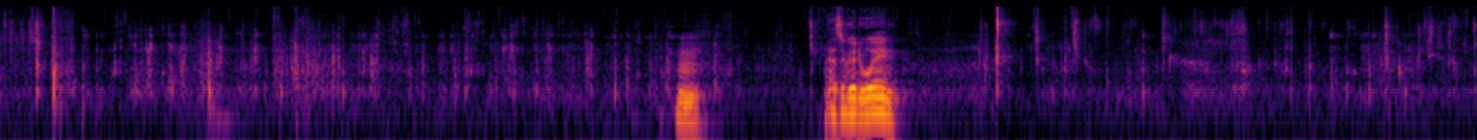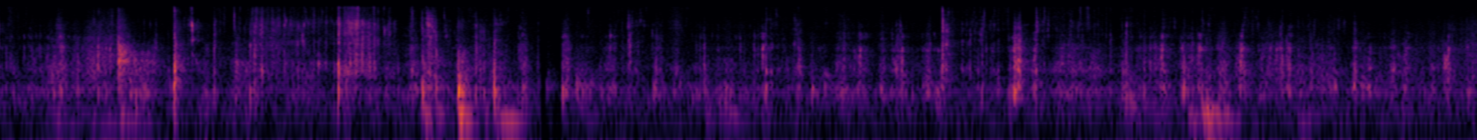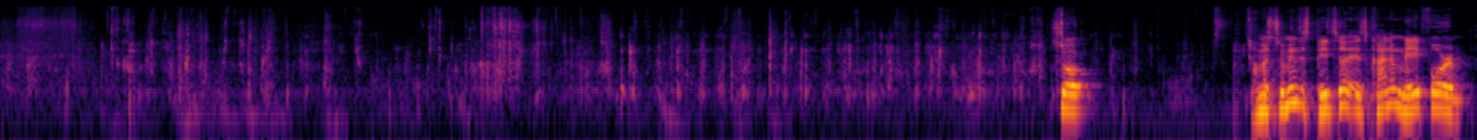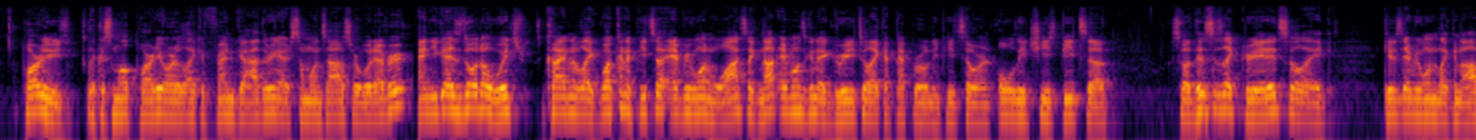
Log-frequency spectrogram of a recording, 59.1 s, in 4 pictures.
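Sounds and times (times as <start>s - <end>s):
chewing and biting: 0.0s - 8.2s, 9.6s - 15.5s, 16.2s - 29.4s, 30.5s - 42.0s
mouth clicks and smacks: 9.9s - 10.5s.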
